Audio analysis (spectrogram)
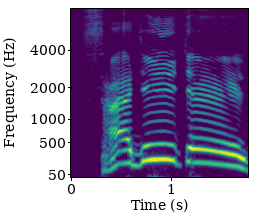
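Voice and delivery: thin, high, long-drawn wail; howling loudspeaker voice. A narrator's reading. Talking newspaper blaring over the crowd, thin howl. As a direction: stretch it out in an unpleasant high howl. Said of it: "завыл вдруг в рупоре".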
